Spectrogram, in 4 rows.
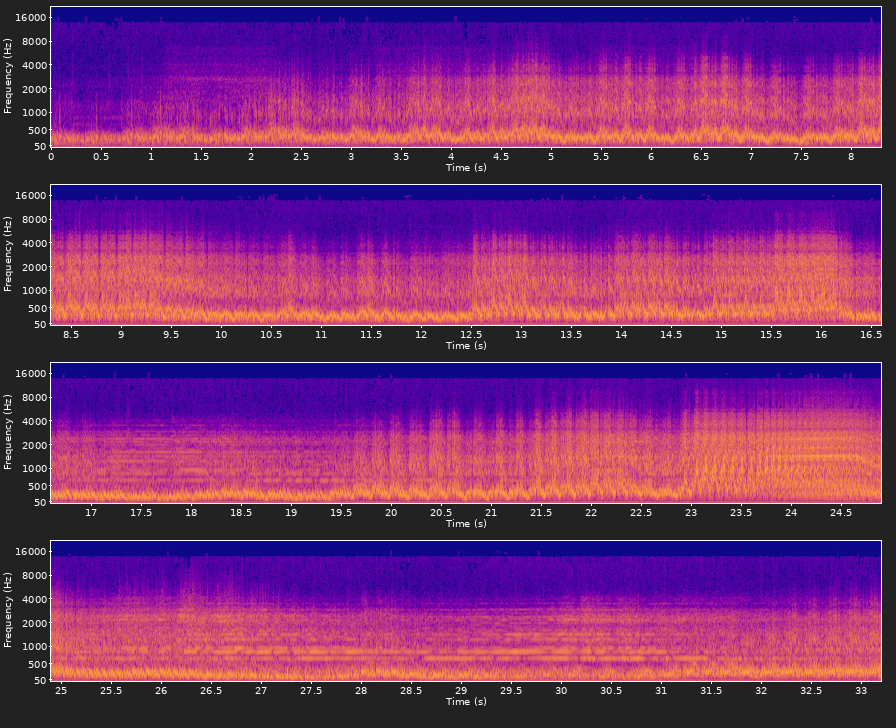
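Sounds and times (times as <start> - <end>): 
steady low drone: 0.0 - 33.1
early electronic music with proto-synthesizers oscillators and noise machines: 17.1 - 33.1.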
